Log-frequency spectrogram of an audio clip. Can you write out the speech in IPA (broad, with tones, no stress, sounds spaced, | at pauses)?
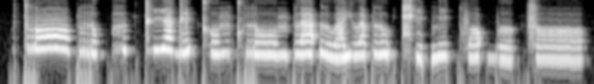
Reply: t r ɔː˥˩ p r o˨˩ k̚ h ɯ˥˩ k̚ tʰ i˥˩ a̯ d e˦˥ ʔ kʰ o˦˥ m kʰ r oː˧ m p l a˦˥ ʔ l u˩˦ a̯ j ɯ˦˥ a̯ p l u˥˩ ʔ t͡ɕʰ i˨˩ t̚ n i˥˩ t̚ f ɔ˦˥ ʔ b ɤː˨˩ k̚ s ɔː˧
